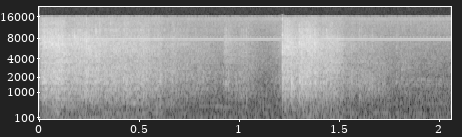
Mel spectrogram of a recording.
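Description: Paper spice packet rustling as coriander seeds are scooped out of it with a teaspoon, in two short bursts about a second apart.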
